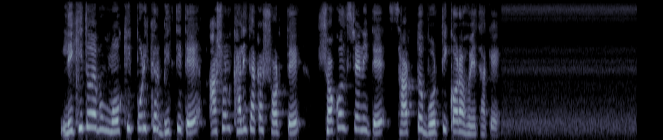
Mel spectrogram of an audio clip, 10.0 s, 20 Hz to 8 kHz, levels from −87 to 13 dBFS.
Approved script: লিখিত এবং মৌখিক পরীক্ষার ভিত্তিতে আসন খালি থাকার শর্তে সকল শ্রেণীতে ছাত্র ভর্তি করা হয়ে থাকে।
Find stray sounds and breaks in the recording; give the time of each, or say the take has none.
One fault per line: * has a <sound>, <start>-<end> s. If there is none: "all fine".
all fine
